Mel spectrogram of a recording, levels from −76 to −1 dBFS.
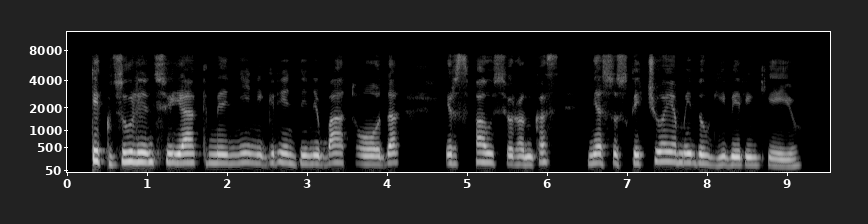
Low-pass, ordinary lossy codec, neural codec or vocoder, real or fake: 7.2 kHz; MP3, 64 kbps; codec, 16 kHz, 4 kbps, X-Codec, HuBERT features, trained on LibriSpeech; fake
